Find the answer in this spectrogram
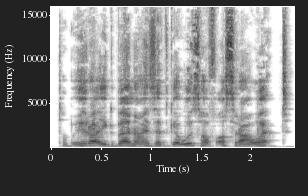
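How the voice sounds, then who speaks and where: A woman's voice: mid-range voice, fairly even intonation, racing, dark tone, close to an everyday voice. A woman with an Egyptian accent voicing a pushy older man who is impatient and demanding. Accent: Egyptian Arabic.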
